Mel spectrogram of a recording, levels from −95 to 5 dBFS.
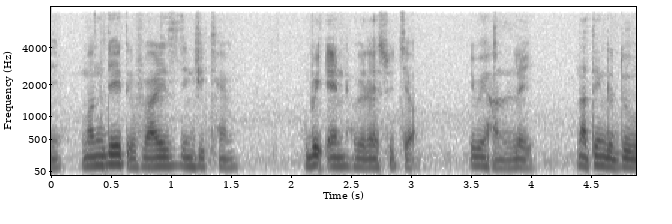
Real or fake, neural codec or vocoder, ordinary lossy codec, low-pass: real; none; none; 7.2 kHz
